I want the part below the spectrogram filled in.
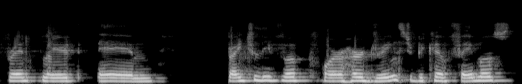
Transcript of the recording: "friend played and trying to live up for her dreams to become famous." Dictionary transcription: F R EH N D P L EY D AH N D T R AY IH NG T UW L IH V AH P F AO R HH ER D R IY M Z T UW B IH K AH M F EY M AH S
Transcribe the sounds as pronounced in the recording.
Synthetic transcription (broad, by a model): F R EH N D P L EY AH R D T R AY IH NG T UW L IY V AH P F AO R HH ER D R IY M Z T UW B IH K AH M F EY M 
